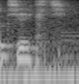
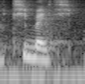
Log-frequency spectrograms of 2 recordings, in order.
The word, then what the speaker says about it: TXT: Je pense que j'irais vraiment plus m'intéresser au TXT. Ou T-by-T. Ah, ça dépend de comment vous le dites. Voilà. Vous voyez, je contente tout le monde. Je le prononce des deux manières.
